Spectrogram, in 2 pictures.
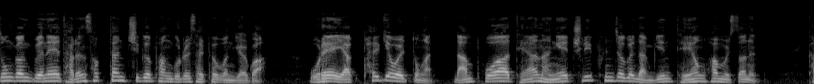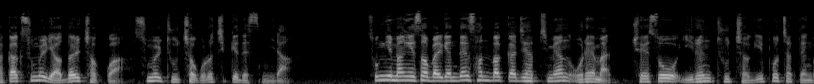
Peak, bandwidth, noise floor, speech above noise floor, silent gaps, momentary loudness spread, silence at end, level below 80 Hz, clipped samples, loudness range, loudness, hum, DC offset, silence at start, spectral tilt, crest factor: -10 dBFS; 11.5 kHz; -65 dBFS; 37 dB; none; 10 LU; 0 s; -60 dBFS; under 0.1%; 3 LU; -29 LUFS; none; under 0.1%; 0 s; -5.5 dB/octave; 18 dB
